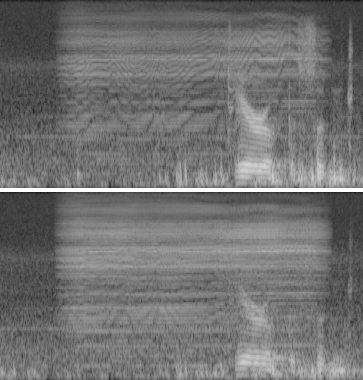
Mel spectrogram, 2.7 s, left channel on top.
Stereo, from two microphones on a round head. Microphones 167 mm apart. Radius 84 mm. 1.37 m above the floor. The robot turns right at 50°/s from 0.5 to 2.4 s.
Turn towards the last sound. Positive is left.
turn(degrees=120)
